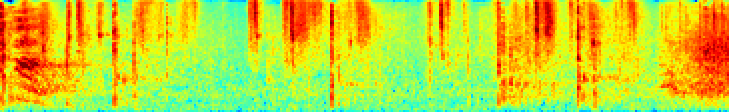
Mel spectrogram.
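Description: Tennis ball struck back and forth by racquets in a rally on an indoor court, a series of sharp hits, ending with a volley at the net. Crowd applause swells near the end as the point is won.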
